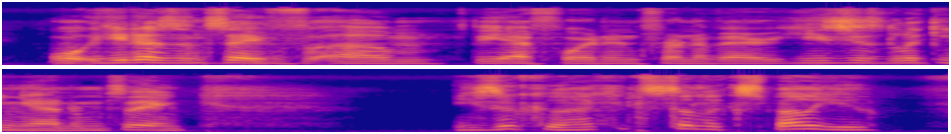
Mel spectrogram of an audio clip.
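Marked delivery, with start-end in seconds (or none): none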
